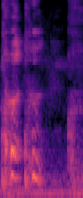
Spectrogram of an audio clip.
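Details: Two short, moist coughs from an infant with a cough and cold, followed by a softer breathy sound, in a quiet room during traditional baby massage to clear mucus; infant cough.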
